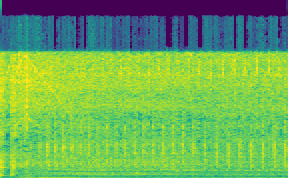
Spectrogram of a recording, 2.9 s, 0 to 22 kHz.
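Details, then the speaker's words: 2015 Volkswagen Fox cold morning start: fast hollow ticking knock over idle right after starting, cold-phase engine noise; piston slap from worn pistons. "é um fox 2015 tá com barulho de manhã na partida na partida de manhã escuta aí essa esse barulho aí vai lá"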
